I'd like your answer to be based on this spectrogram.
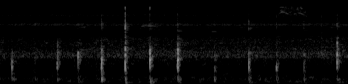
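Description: A boulder is tapped on the solid part of its surface, right next to a hollow spot. The series of short, dry, clicking taps dies away almost instantly, with a midrange knock and a faint high hiss between hits. The spot is judged solid, not hollow.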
